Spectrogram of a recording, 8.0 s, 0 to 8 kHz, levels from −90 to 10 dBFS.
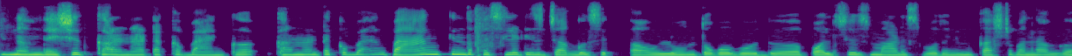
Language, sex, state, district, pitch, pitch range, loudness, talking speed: Kannada, female, Karnataka, Dharwad, 235 Hz, 225-250 Hz, -18 LUFS, 125 wpm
